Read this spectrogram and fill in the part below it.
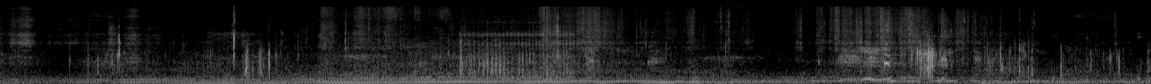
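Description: Dogs' paws patter and rustle through dry leaves.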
